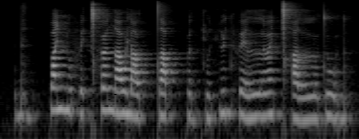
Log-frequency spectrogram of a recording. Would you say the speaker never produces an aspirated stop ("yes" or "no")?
no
